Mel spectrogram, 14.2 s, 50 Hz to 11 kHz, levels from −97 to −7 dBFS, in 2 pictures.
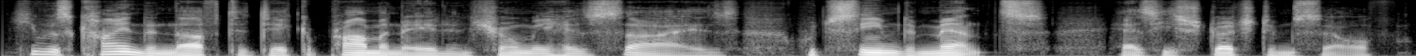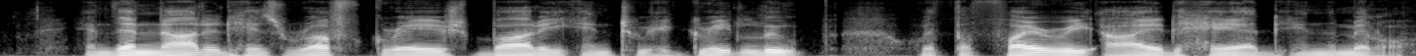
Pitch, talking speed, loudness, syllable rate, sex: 105 Hz, 165 wpm, -18 LUFS, 4.3 syllables/s, male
